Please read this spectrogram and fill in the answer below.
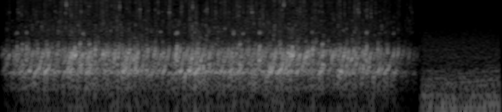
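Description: Water trickling and bubbling, like liquid being poured, steady for about five seconds and then stopping.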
